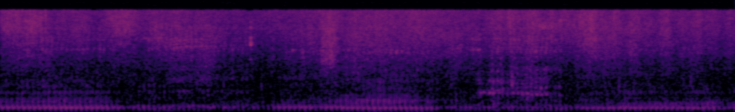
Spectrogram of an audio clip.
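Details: Low, throbbing purring from a male house cat, a rescue once found thin and ill in a basement. The rumble runs in long, even stretches with brief breaks between breaths.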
